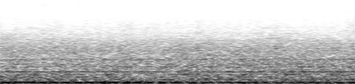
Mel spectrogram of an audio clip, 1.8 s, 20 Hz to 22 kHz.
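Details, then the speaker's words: Jeep TJ NV3550 transmission at idle after fluid change to Royal Purple; earlier noise suspected input shaft bearing. Steady low drivetrain hum, clutch out and clutch in, no whine or rattle; noise gone, quiet transmission. "clutch out, clutch in. So, it seems like the noise has gone away."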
